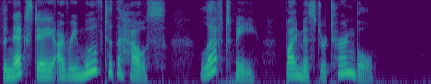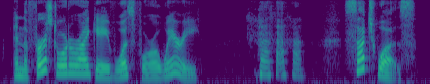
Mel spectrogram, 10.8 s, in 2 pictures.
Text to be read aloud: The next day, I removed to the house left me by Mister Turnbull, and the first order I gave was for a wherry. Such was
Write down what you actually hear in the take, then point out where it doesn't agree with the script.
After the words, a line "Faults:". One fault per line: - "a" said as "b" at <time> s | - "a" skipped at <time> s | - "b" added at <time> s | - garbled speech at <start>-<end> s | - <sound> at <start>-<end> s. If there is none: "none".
The next day, I removed to the house left me by Mister Turnbull, and the first order I gave was for a wherry. Such was
Faults:
- laugh at 8.5-9.2 s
